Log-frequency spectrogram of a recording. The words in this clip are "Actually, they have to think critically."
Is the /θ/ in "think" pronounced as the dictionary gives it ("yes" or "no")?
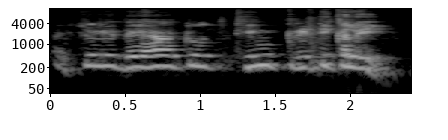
no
